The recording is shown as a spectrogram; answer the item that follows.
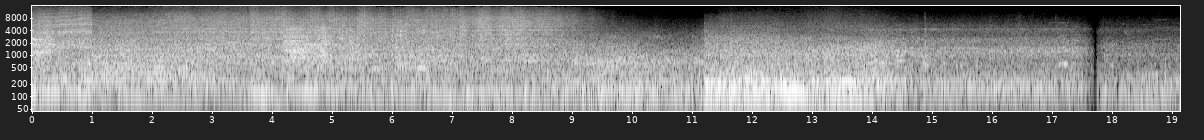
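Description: Town-street ambience: road traffic running and people talking in the background, the mix shifting abruptly about a second in and again at about eleven seconds.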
